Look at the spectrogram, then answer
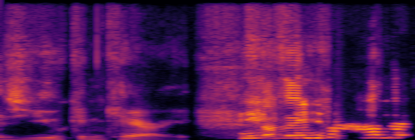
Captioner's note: laughs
